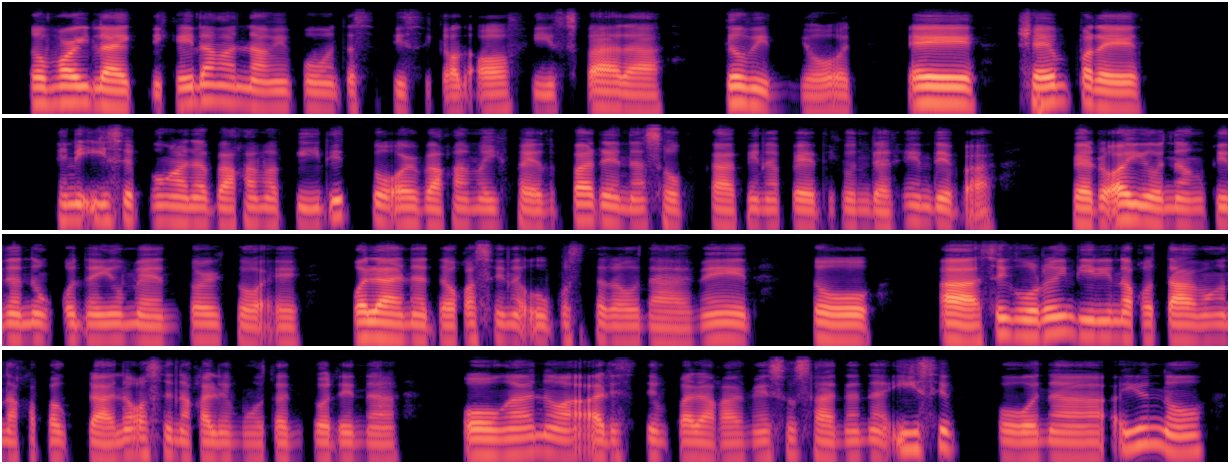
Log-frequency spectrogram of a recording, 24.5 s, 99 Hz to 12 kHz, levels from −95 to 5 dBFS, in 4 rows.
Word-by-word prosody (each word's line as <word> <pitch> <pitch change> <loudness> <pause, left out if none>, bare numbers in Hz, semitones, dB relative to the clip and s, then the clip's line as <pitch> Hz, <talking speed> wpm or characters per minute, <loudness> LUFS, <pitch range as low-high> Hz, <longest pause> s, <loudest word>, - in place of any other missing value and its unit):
So, 160 - +5
more 165 +1 +6
likely, 135 -5 +3
kailangan 170 +2 +1
namin 135 -3 -1
pumunta 125 -2 -4
sa 145 - -31
physical 110 -3 -6
office 120 -1 -3
para 120 -3 +2 0.3
gawin 150 -7 +2
'yon. 110 +1 -2 0.3
Eh, 160 -1 +10 0.2
syempre, 160 -6 +4 0.7
iniisip 150 0 -1
ko 145 0 -4
nga 135 - 0
na 130 - +1
baka 130 +1 -1
mapilit 130 +7 -3
ko 140 -4 +1
or 130 - +3
baka 125 0 -1
may 125 0 -5
file 120 -1 -4
pa 155 - +3
rin 140 -3 -1
na 120 - -4
soft 120 -3 -5
copy 120 0 -3
na 120 - -6
puwede 120 -2 -2
kong 120 -1 -7
dalhin, 135 +6 -5
'di 125 -4 -1
ba? - - -4 0.4
Pero 130 -2 +3
ayun, 140 -5 +4
nang 125 -1 -3
tinanong 130 -1 -1
ko 130 - -4
na 130 0 -2
yung 130 0 0
mentor 125 +1 -2
ko, 115 -2 -1
eh, 115 -1 -6 0.2
wala 145 -1 +6
na 130 - 0
daw 120 +1 -2
kasi 130 0 -5
naubos 125 0 -6
na 130 - -6
daw 120 - -2
namin. 120 +4 -2 0.3
So, 125 -3 +3 0.3
ah, 130 -3 +10
siguro 160 -1 +2
hindi 165 -4 +1
rin - - -4
ako 130 -1 -2
tamang 125 -1 +2
nakapagplano 120 +1 -2
kasi 140 0 -5
nakalimutan 115 -2 -4
ko 120 - -5
rin 115 -1 -6
na, 110 +1 -5 0.3
"Oo 135 0 +4
nga, 140 - +1
'no, 150 -3 -1
aalis 120 -1 -2
din 125 -3 -6
pala 120 -1 0
kami." 115 +2 -5
So, 130 +1 -7
sana 125 0 -3
naisip 175 - -3 0.2
ko 120 -1 0
na 120 -1 -2
ayun, 200 +5 -1
'no, 155 -4 0
130 Hz, 200 wpm, -25 LUFS, 120-140 Hz, 0.7 s, Eh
